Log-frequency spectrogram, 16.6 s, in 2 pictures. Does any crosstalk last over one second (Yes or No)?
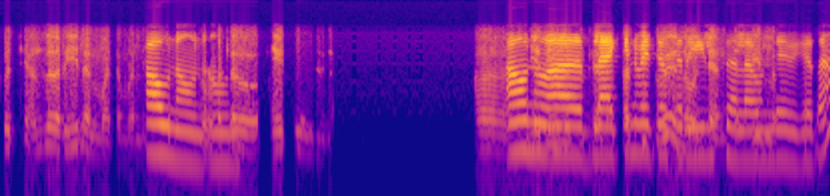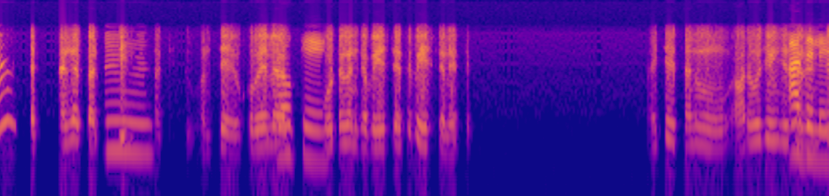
Yes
